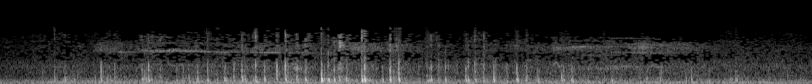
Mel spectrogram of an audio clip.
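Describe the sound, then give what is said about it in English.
Hooves of wild horses in Kaapsehoop clip-clop steadily, a busy run of sharp knocks that grows louder near the middle, with a faint, thin high call drifting in the background. “The thing about Kaapsehoop, apart from the rocks that people say have magic qualities, are the wild horses.”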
